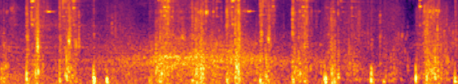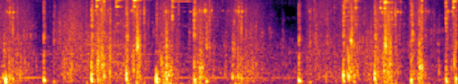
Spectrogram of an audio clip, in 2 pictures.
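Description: Footsteps tread steadily across hard floors indoors.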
